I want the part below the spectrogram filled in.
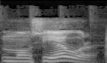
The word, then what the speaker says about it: Monsieur: como, ¿Messier? me, es Monsieur.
